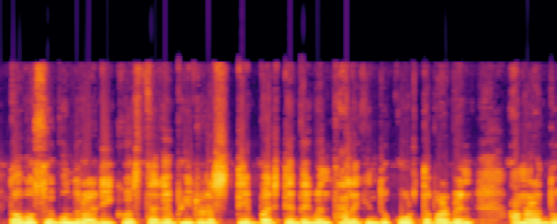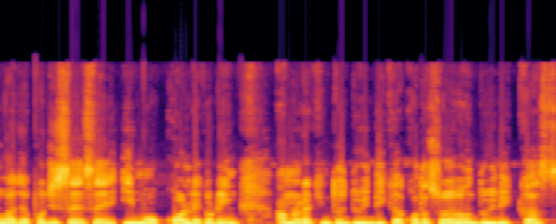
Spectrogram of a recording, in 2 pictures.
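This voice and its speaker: A man's voice: fairly high pitch, steady tone, racing, darkish tone. A man narrating a step-by-step tech tutorial as a channel host, repeating himself and often addressing viewers as friends.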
